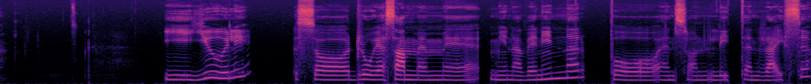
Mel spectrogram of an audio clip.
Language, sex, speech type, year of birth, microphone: Norwegian, female, spontaneous, 1987, Sennheiser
